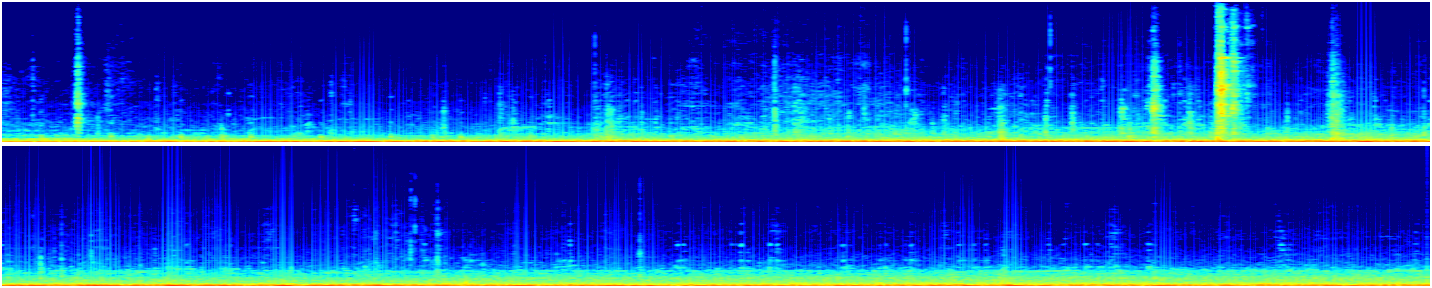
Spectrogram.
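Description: A car engine hums low and steady from inside a moving car.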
